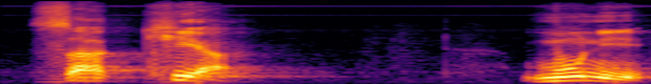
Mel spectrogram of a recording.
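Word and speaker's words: Shakyamuni: 싹카문이 우리는 석가문이라 그러는데 제가 영어 스펠링을 드릴게요. K 사키아 문니.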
